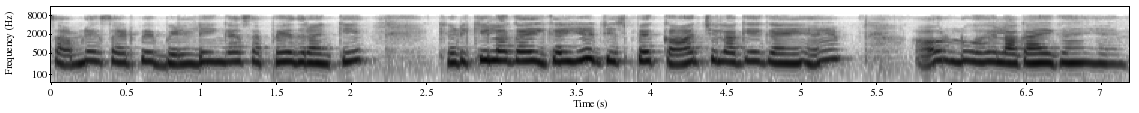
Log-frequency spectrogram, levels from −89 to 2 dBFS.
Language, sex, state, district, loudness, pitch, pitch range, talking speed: Maithili, female, Bihar, Begusarai, -13 LUFS, 265 Hz, 245-280 Hz, 190 wpm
